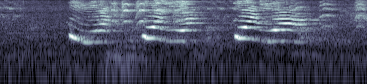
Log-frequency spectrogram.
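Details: A blue-and-yellow macaw (Ara ararauna) at a home-centre pet shop gives three drawn-out, falling, nasal calls about half a second apart, over a quiet indoor hum.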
